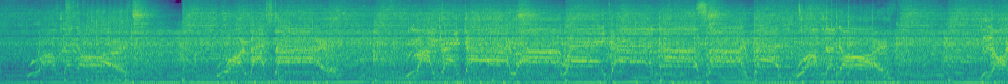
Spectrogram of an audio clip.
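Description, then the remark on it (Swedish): In the second half of a song, a crowd of voices roars and yells together over loud, driving music, the shouting sustained and raw throughout, with rising and falling vocal swoops layered on a heavy low-end pulse. “Men just den andra halvan av den låten, när det bara mm. liksom bara vrålas.”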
